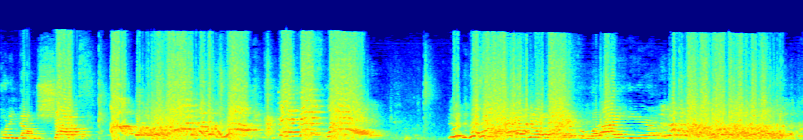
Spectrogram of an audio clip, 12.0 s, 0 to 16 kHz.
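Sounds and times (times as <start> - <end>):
people shouting in argument: 1.7 - 5.7, 7.2 - 8.6.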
